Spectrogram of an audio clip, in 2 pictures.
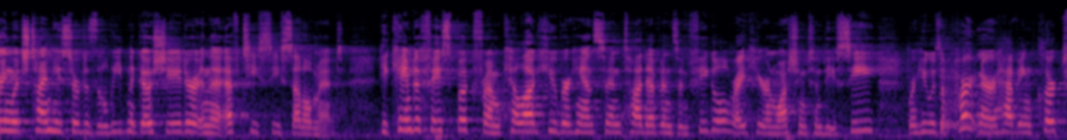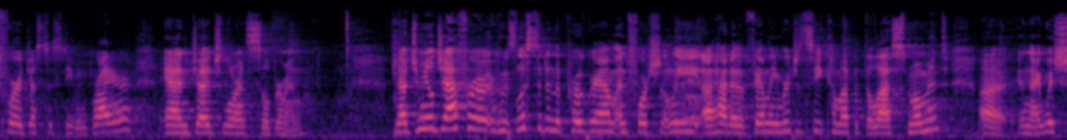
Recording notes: Social Media: 2020 LIVE at the Annual Conference. At the 28th Annual Review of the Field of National Security Law Conference.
